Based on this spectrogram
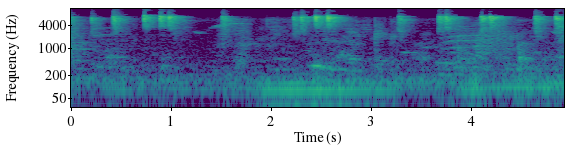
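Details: Caged Javan myna singing actively (gacor) during mental training, giving sharp, very high clicking chips in irregular bursts, some doubled or tripled, with faint lower chatter notes between them over a low room hum.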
